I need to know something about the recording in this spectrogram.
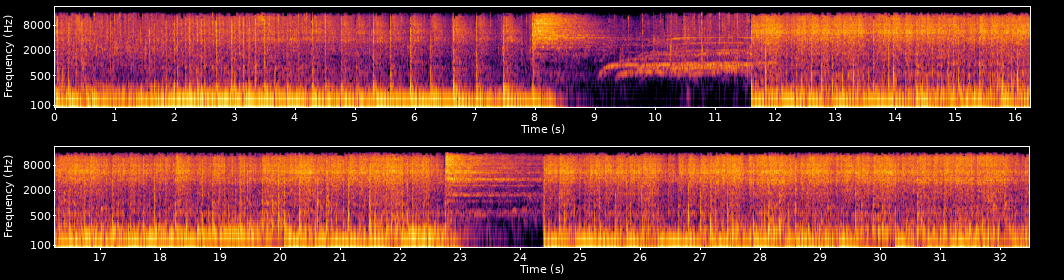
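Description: Several drum kits played together at once: fast, dense rolls across toms, bass drums and snares, with cymbals. The drumming breaks off about a third of the way in for roughly three seconds, with a faint sliding tone in the gap. It stops again for about a second and a half two thirds of the way in before starting up again.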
